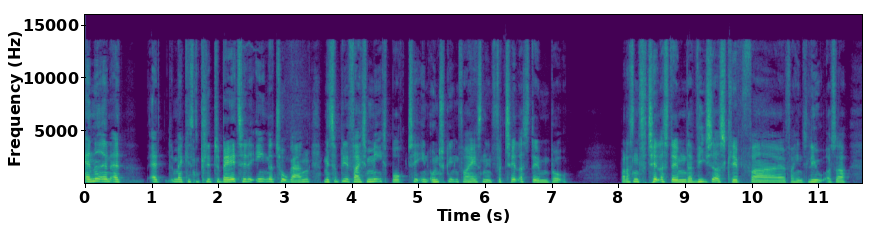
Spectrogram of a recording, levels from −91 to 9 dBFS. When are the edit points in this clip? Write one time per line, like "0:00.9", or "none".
none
